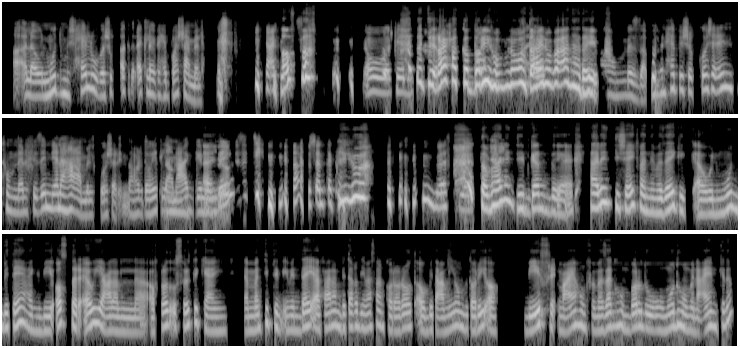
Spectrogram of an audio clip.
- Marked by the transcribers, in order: static; in English: "الMood"; laughing while speaking: "أصلًا؟"; laugh; distorted speech; laughing while speaking: "يعني بُصّي هو كده"; laugh; unintelligible speech; chuckle; tapping; laughing while speaking: "ومنيل بستين نيلة، عشان تاكلوه"; laugh; laughing while speaking: "أيوه"; laugh; gasp; in English: "الMood"; other background noise; mechanical hum; in English: "ومودهم"
- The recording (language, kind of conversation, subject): Arabic, podcast, قد إيه العيلة بتأثر على قراراتك اليومية؟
